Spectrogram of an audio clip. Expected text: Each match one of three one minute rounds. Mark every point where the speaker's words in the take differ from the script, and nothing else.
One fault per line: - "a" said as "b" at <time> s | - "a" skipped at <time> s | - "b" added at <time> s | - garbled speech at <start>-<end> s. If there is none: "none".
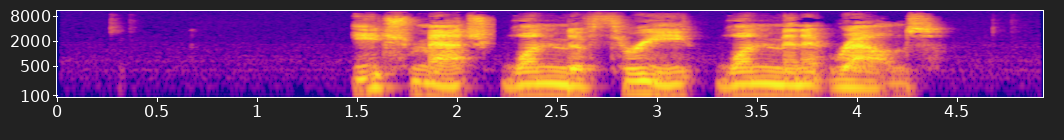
none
